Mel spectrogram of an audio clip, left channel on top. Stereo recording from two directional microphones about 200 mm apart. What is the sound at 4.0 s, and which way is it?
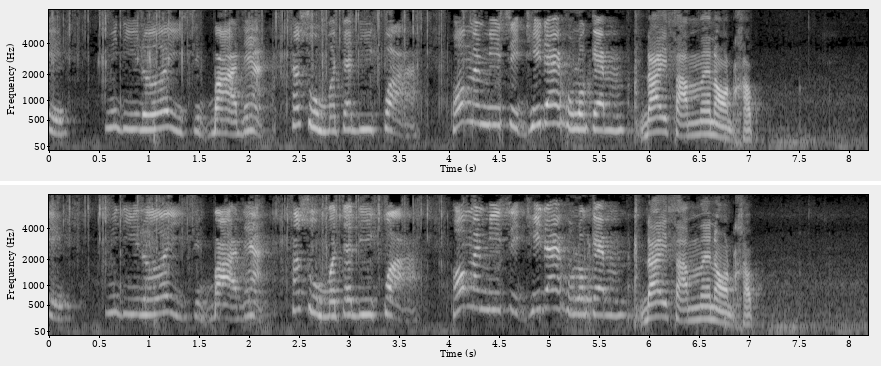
A child's voice, 30° left (ahead or behind).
